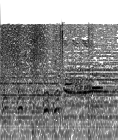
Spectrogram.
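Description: A small dog yapping: a quick run of short, high yaps in the first second or so, over orchestral film music.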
